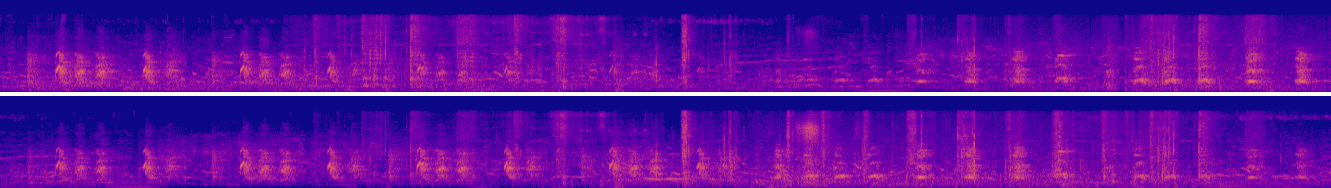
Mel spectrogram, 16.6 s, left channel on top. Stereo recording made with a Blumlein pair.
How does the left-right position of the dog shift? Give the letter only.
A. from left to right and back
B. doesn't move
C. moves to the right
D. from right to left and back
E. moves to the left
A.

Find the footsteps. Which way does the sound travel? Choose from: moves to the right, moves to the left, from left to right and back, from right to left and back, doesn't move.
from left to right and back.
